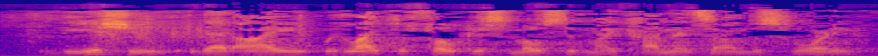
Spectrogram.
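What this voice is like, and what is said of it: Voice sounds impaired or unwell. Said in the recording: “Pardon my voice.”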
